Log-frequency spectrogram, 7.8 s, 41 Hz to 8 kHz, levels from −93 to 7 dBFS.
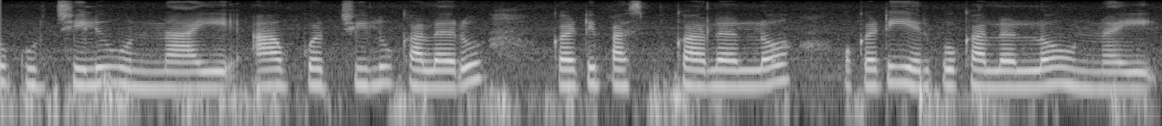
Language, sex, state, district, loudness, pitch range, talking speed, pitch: Telugu, female, Telangana, Mahabubabad, -17 LUFS, 210-230 Hz, 110 wpm, 220 Hz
